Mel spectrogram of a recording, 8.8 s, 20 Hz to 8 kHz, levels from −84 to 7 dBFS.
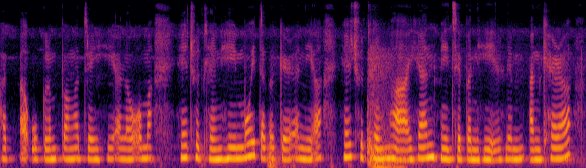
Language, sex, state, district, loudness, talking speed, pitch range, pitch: Mizo, female, Mizoram, Aizawl, -16 LUFS, 210 wpm, 180-200 Hz, 185 Hz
